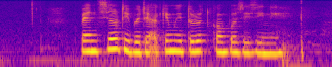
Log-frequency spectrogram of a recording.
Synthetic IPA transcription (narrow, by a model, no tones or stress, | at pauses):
pɛnsild̪̥i̤beɖ̥a̤ʔa̰kemit̪uɾʊt̪̚kɔmpos̬is̬ine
